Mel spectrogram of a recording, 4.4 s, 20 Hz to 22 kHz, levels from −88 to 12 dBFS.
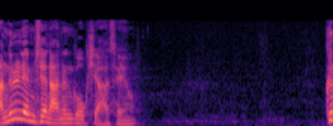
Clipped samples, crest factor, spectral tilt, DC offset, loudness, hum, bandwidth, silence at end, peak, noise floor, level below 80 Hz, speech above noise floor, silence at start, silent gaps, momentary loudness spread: under 0.1%; 22 dB; -4.5 dB/octave; under 0.1%; -20 LUFS; none; 11.5 kHz; 0 s; -2 dBFS; -61 dBFS; -64 dBFS; 41 dB; 0 s; none; 16 LU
